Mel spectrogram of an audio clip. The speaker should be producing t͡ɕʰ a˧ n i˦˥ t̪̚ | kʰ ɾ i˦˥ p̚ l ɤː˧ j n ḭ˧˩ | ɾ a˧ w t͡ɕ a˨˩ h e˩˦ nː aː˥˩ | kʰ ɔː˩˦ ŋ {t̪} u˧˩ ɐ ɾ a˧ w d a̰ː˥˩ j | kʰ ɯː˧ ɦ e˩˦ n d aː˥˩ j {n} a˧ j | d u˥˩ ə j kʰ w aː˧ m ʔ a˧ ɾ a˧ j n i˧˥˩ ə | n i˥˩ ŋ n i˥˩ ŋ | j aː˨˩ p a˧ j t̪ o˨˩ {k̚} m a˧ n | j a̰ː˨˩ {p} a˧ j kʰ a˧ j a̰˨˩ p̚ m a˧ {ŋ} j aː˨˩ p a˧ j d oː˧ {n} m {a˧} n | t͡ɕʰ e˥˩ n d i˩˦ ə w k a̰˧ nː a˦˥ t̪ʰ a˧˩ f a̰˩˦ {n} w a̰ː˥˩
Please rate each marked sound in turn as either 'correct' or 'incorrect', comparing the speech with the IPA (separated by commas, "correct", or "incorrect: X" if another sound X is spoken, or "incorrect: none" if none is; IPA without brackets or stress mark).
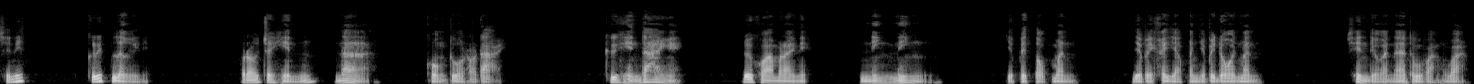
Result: correct, incorrect: ŋ, incorrect: p̚, correct, incorrect: n, correct, correct, incorrect: ŋ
